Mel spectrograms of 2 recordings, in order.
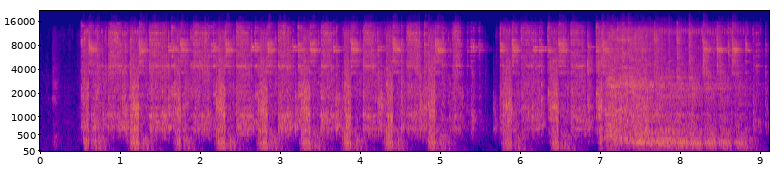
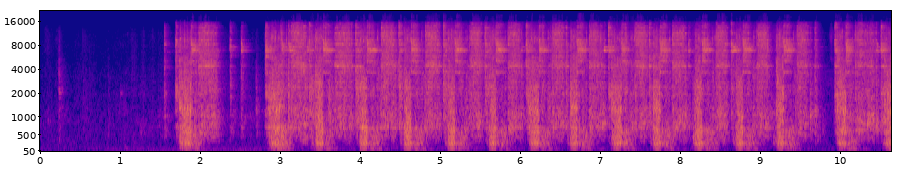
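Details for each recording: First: Chainsaw after its carburetor was blown out: it catches on the pull and settles into a buzzy, steady high-pitched run, with a brief stall and restart. Running normally, though the fuel oil mix seems too thick. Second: Chainsaw with fresh mix gas and a suspected leaking cap, throttle lock not holding: repeated rapid rasping starter pulls, about four a second, never catching; hard starting, owner suspects a fuel problem.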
